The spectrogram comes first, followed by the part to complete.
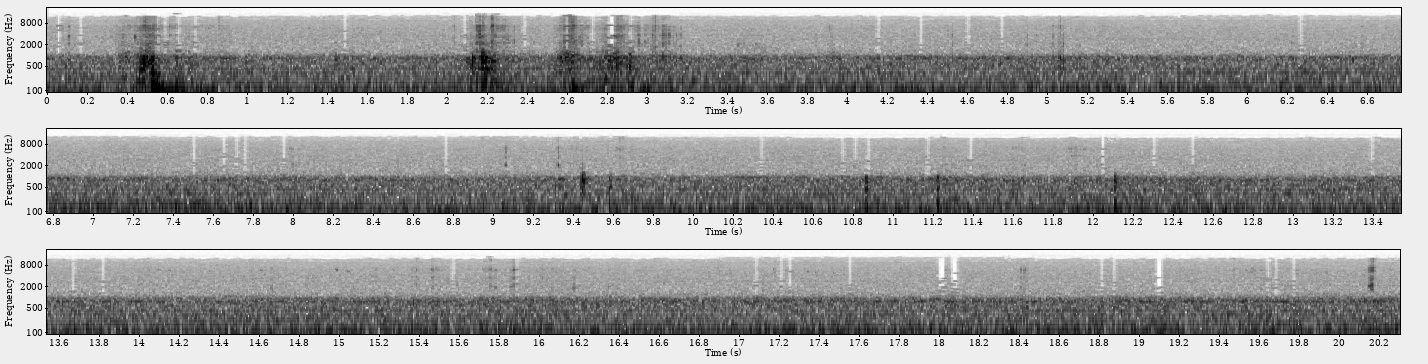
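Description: A caught channel catfish thrashing and being handled in a plastic kayak: a few sharp knocks and rattles in the first three seconds, then a steady low rumble.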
